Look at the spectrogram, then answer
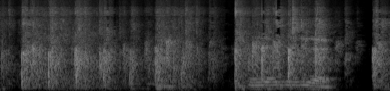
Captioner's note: audience applauds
